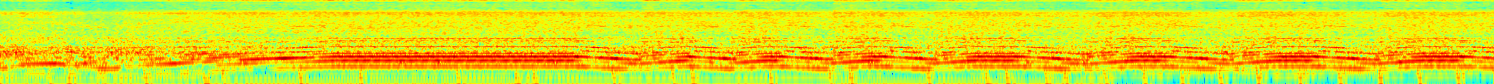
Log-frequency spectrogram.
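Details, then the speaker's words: Honda Beat FI scooter after resetting the ECU: starts, settles to a steady idle, revs rise and fall cleanly with no stumble or bog; repaired, running normally. "Oke aman ya enggak ada kendala Oke jadi permasalahannya di motor Beat ini ada di bagian sensor TPS ya teman-teman ya"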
